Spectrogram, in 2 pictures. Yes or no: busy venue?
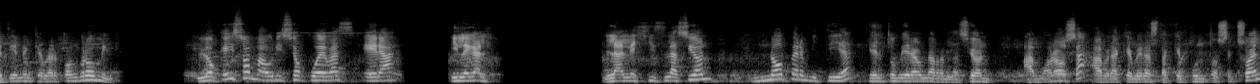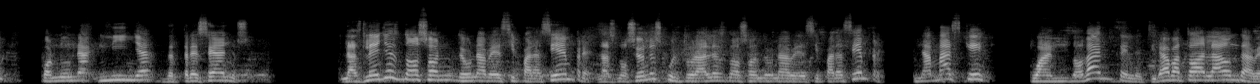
yes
